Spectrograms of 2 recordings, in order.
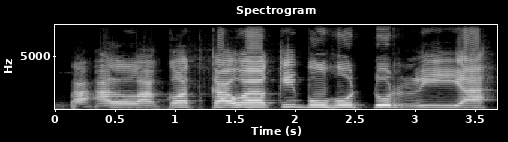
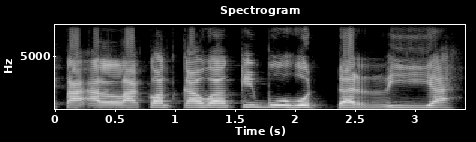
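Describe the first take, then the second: First: The d in the last word takes a u vowel. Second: The d in the last word takes an a vowel. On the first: "dengan dibaca tiga harokat dalnya"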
